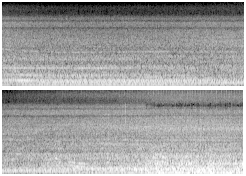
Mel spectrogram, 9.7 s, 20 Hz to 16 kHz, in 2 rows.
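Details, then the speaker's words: 1992 Toyota Supra MK3 turbo, automatic, about 300K, after sitting over 20 years, started after priming and fixing leaky hoses. Steady, even, smooth low idle with no miss or tick and no leaks seen; normal idle. "I don't see any dripping underneath um it's actually running really smooth"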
